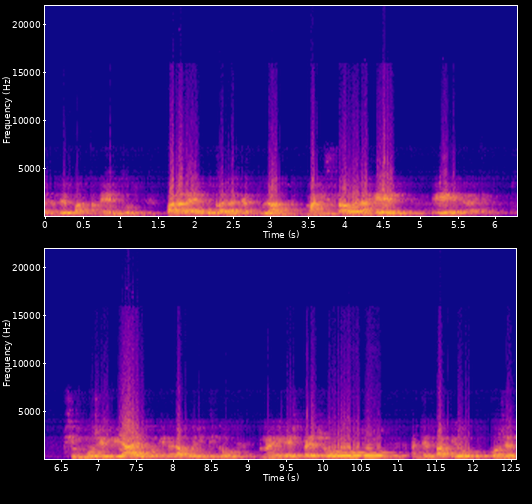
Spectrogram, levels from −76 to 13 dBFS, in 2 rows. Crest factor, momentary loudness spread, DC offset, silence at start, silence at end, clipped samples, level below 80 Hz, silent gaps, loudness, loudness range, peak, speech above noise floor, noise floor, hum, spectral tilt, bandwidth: 10 dB; 13 LU; under 0.1%; 0 s; 0 s; 0.8%; -46 dBFS; none; -9 LUFS; 2 LU; 0 dBFS; 31 dB; -40 dBFS; none; -5.5 dB/octave; 12 kHz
